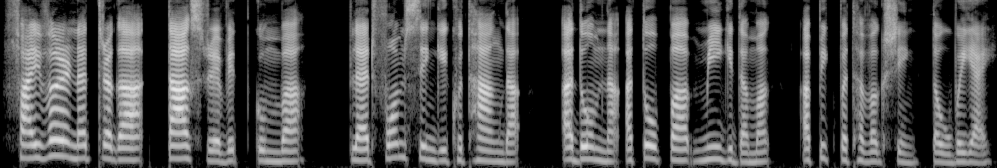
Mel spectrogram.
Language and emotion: Manipuri, neutral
